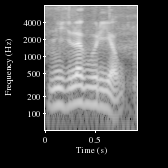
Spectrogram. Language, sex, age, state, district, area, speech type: Bodo, male, 60+, Assam, Chirang, rural, spontaneous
